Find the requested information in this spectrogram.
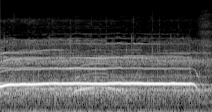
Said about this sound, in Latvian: Pie Gruzijas galvaspilsētā Tbilisī esošā parlamenta šorīt bija pulcējušies simtiem cilvēku, un to rokās bija manāmi Gruzijas karogi, svilpes un plakāti Mēs esam Eiropa. Un drīz vien laukumu pārņēma gaviles.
